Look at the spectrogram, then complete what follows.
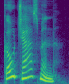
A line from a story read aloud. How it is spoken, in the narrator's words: cried Tessa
